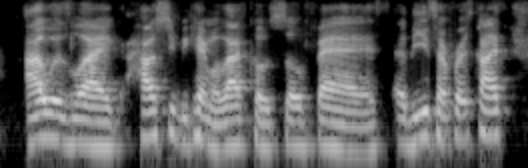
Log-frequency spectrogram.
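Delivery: ordinary delivery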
